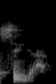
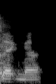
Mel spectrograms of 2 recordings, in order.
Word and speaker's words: Senga: Most particularly, Kodai Senga, right? Did I pronounce it? Mm-hmm. Close, Segna, right?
